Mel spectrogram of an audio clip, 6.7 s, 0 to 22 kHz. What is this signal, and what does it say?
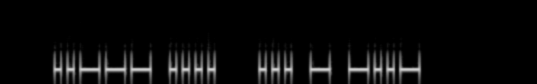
Morse code, heard as a keyed tone, about 15 wpm, 700 Hz. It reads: 2H STX
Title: Winter Field Day Exchanges Encore 15wpm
